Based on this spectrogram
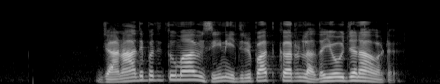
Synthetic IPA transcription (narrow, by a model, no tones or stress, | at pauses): d͡ʒanaːd̪ʱipɐt̪it̪umaːʋisiːnid̪ɾipat̪kɐɾɳəlɐd̪ɐjoːd͡ʒɐnaːʋəʈə̰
